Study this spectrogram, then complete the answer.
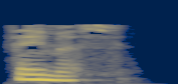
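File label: "famous", American English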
